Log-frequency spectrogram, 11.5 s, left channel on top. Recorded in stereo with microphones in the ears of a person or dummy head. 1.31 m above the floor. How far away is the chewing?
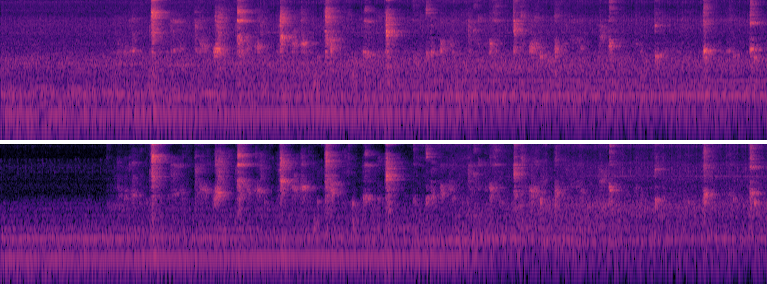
About 1.4 m.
